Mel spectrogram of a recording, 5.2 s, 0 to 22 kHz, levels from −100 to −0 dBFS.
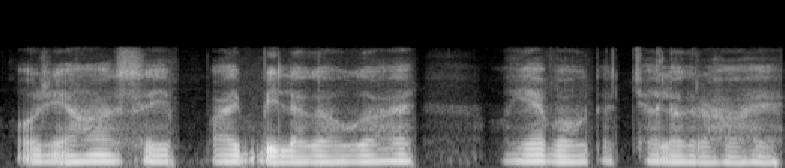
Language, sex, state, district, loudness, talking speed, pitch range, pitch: Hindi, male, Uttar Pradesh, Hamirpur, -20 LUFS, 160 wpm, 105-115 Hz, 110 Hz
